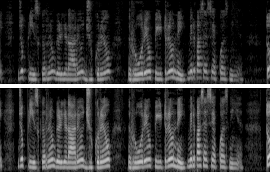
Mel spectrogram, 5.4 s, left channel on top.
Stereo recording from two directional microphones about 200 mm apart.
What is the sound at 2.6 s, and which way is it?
Speech, 15° right (ahead or behind).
